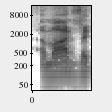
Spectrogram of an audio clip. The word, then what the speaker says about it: Ahmard: So it's simply Ahmard. And I'll spell that out for those who are listening. It's, if you're on IG or Twitter, it's at @AHMARD. So there's a silent D there.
